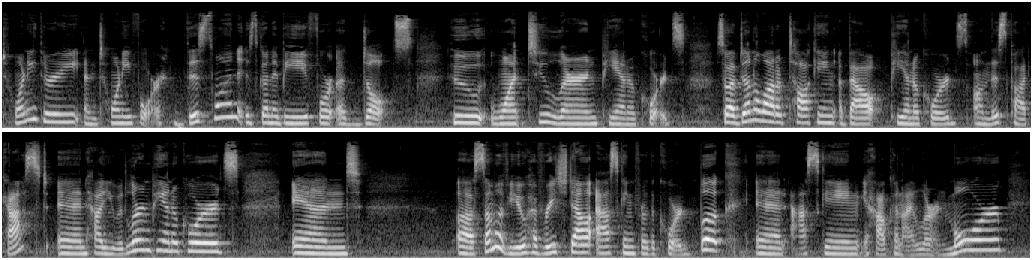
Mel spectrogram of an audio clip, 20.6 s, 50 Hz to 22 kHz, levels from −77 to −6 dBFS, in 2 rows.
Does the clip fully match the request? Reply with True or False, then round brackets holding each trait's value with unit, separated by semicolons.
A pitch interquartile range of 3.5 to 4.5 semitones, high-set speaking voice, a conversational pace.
True (3.8 semitones; 205 Hz; 165 wpm)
